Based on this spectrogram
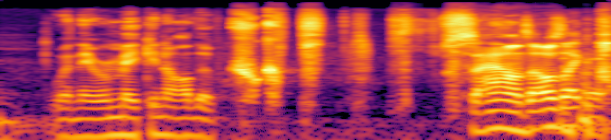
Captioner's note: imitates transformers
